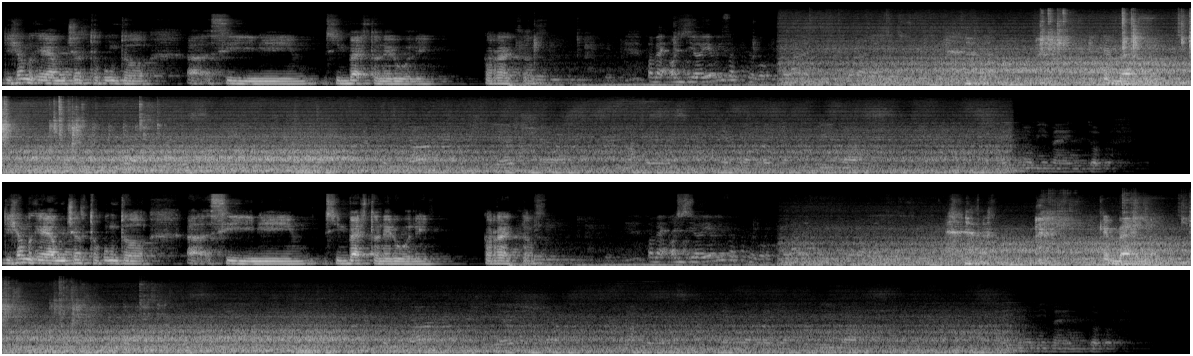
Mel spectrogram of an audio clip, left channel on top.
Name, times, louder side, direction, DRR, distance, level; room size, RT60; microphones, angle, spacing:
voice 1, 0.0-4.3 4.8-5.3 9.4-10.0 10.3-10.6 11.0-11.6, right 2 dB, 50° right, 6 dB, 1.6 m, -24 dB
sound 1, 5.1-13.5, left 8 dB, 65° left, 5.5 m, -31 dB
voice 2, 5.2-10.2 10.7-11.8 12.5-23.2, left 2 dB, 45° left, 4 dB, 5.5 m, -37 dB
sound 2, 7.7-22.0, left 2 dB, 90° left, 5.4 m, -26 dB
26.0 x 15.0 x 7.1 m, 1.0 s
head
